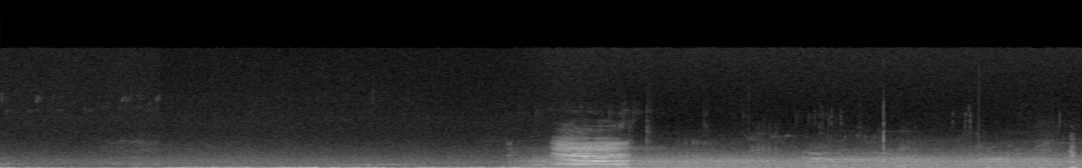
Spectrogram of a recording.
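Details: Wild red deer stag with his harem during the autumn rut in the Scottish Highlands: one deep, harmonic roar of about a second rising out of steady wind rumble, with quiet stretches of breezy background before and after.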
